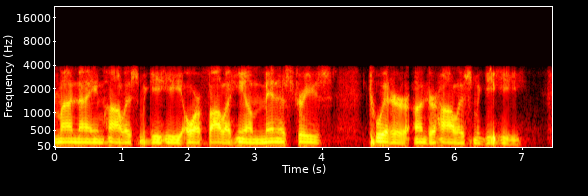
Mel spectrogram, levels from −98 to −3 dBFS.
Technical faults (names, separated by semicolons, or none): GSM full-rate codec; GSM bit errors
